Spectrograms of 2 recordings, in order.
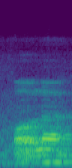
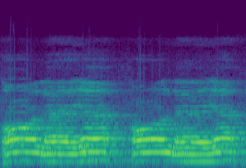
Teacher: qala lanya kan pendek tu qala kemudian Laisa qola qa jangan diberi kesempatan sedikit pun untuk panjang kalau kita bacanya qol Ya qol ya Q ini sudah panjang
